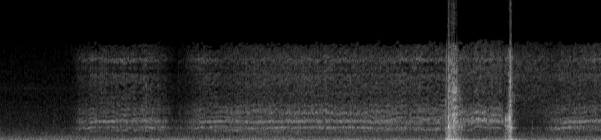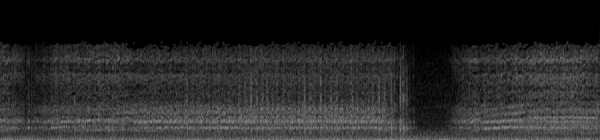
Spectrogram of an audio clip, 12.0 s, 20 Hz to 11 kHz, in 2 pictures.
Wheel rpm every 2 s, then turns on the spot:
30, 90, 80, 90, 120, 100.
none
